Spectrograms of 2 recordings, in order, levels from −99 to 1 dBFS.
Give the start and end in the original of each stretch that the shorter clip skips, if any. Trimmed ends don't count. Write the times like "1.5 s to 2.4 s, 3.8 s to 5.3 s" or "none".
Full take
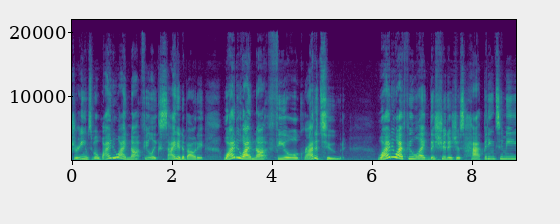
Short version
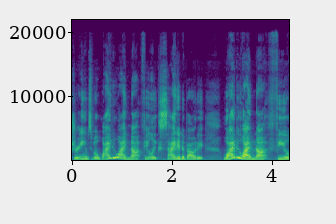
none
